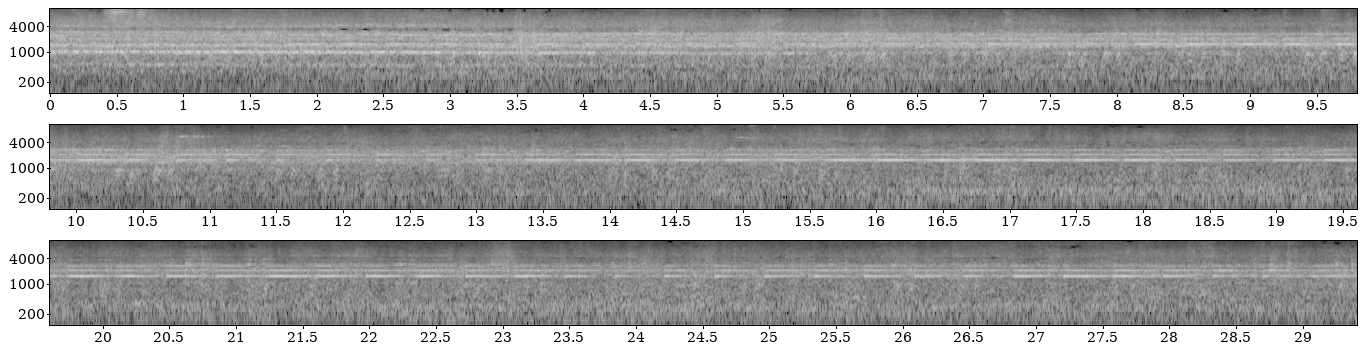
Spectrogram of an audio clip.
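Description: Freight train passing: the last of its NR-class diesel-electric locomotives goes by in the first few seconds, then a long string of wagons rolls past. A steady high-pitched squeal sits over the rumble of the wheels.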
